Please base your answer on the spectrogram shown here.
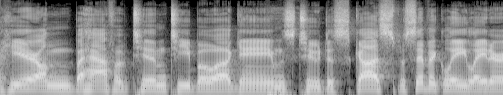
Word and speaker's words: Teebowah: Teebowah. Like shooting a bow. Teebowah.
